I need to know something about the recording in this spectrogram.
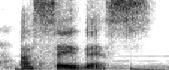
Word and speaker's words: Aceves: It's always ve. Aceves.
